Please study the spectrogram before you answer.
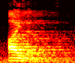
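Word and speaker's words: island: طب الكلمة دي معناها جزيرة، بتنطقها ازاي؟ ايلاند.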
